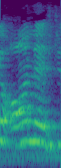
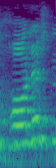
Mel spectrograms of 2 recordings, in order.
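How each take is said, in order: First: ऑनेस्ट starting straight on the vowel, no h; silent h. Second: हॉनेस्ट with a clear h sound at the start; wrong h pronounced. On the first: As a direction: say ऑनेस्ट as o-nest, dropping the h. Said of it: "इसको बोलेंगे ऑनेस्ट". (ऑनेस्ट में ह silent, सीधे ऑ से बोलें) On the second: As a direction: say हॉनेस्ट as ho-nest, voicing the h. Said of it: "इसको बोलेंगे हॉनेस्ट नहीं". (हॉनेस्ट को ह की आवाज़ के साथ बोलें) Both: Shown as a demonstration.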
